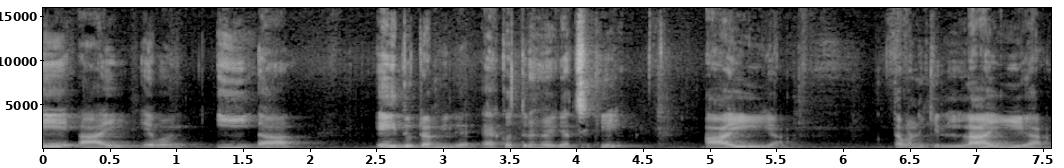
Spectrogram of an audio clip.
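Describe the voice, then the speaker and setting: A man's voice: mid-range voice, dark tone, reverberant, slight background noise. A man teaching a video class, lecturing with rising check questions and stretched emphasis on key terms. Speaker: English teacher.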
